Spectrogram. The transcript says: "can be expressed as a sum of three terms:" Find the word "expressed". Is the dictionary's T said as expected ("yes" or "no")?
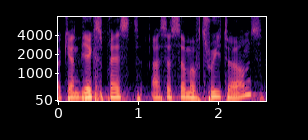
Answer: yes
